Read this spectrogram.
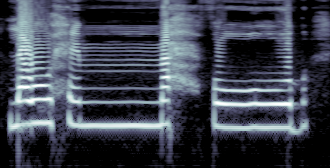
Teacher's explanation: کلمت لوح میں یہاں حرف الحاء ہے، حاء کو ہم حلق کے درمیان والے حصے سے ادا کریں گے، جو کہ اس کے نیچے تنوین زیر ہے، پھر حرف المیم آتا ہے کلمت محفوظ میں، یہاں بھی حکم ہے ادغام بغنہ، ہم یہ حکم کو ایسے ادا کریں گے، لوح محفوظ۔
